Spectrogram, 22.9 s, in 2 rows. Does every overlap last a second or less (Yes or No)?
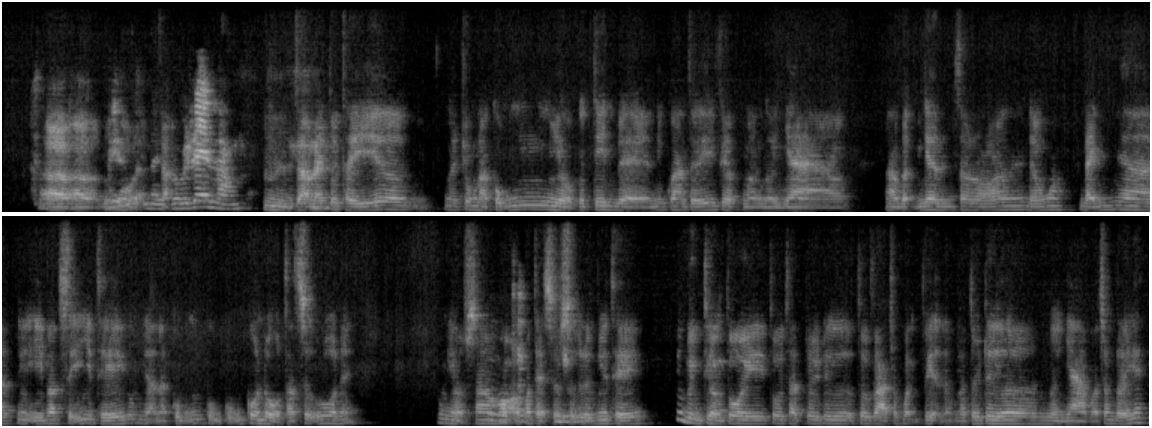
No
